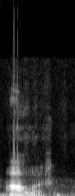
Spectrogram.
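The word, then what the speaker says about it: hour: लेकिन जब हम इसका प्रोनाउंसिएशन करते हैं, जब साउंड हमारा आता है तो साउंड हमारा आ जाता है आवर और यहाँ पर क्या हो जाता है, एयर, ठीक है।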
